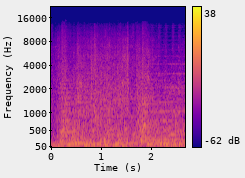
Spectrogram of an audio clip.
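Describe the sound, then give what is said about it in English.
A loud, dense smash as two men fighting crash backwards through a window, the crashing noise filling the whole stretch without letting up. “Bob butts Dimitri in the belly and they fall backwards through a window.”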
